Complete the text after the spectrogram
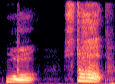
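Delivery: loud high alarm; alarmed shout. Acted. Joe and Yeti shouting in alarm, loud high. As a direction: cry stop in panic.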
